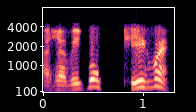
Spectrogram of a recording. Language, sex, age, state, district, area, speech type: Kashmiri, male, 18-30, Jammu and Kashmir, Kulgam, rural, conversation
